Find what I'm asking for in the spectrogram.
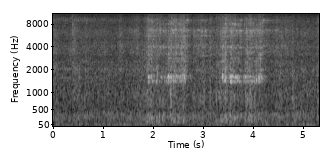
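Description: Over steady rail clatter, a high squeal rises twice for under a second each as the train rolls through; the cause isn't evident.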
